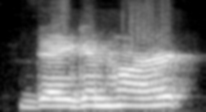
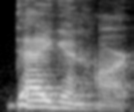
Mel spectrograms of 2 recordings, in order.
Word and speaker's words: Degenhart: What did you What How do you pronounce that glass, Ladonna? Degenhart. It's Yeah, d e g e n heart. Degenhart.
